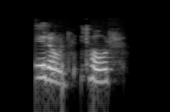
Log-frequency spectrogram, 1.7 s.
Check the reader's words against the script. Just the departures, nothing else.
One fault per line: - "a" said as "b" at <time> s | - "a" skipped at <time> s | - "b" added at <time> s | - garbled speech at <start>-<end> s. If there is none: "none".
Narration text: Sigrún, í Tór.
none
